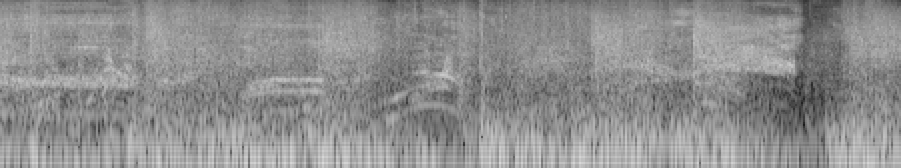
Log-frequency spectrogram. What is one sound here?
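Metal weapons clash and thud in a fierce fight.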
